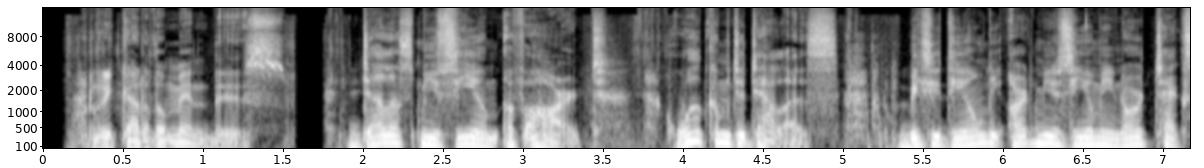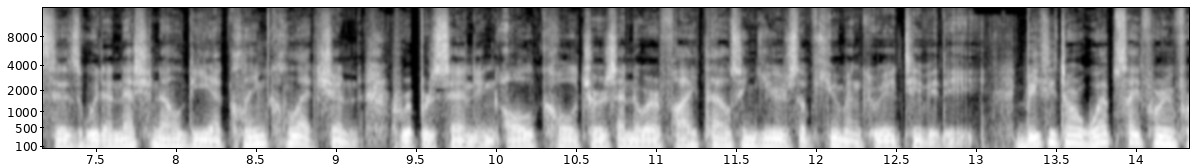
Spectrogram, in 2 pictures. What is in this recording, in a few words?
Commercial Male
